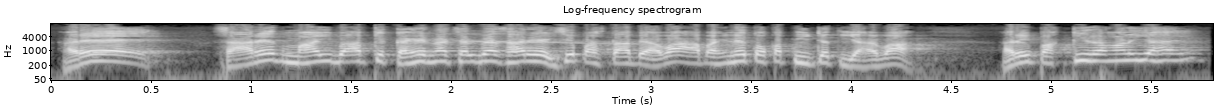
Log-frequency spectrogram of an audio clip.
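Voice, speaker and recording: A woman voicing an angry old male village uncle in an animated cartoon comedy, ranting and scolding in an Awadhi accent. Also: sits high, a little fast. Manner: loud scolding, cursing rant.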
